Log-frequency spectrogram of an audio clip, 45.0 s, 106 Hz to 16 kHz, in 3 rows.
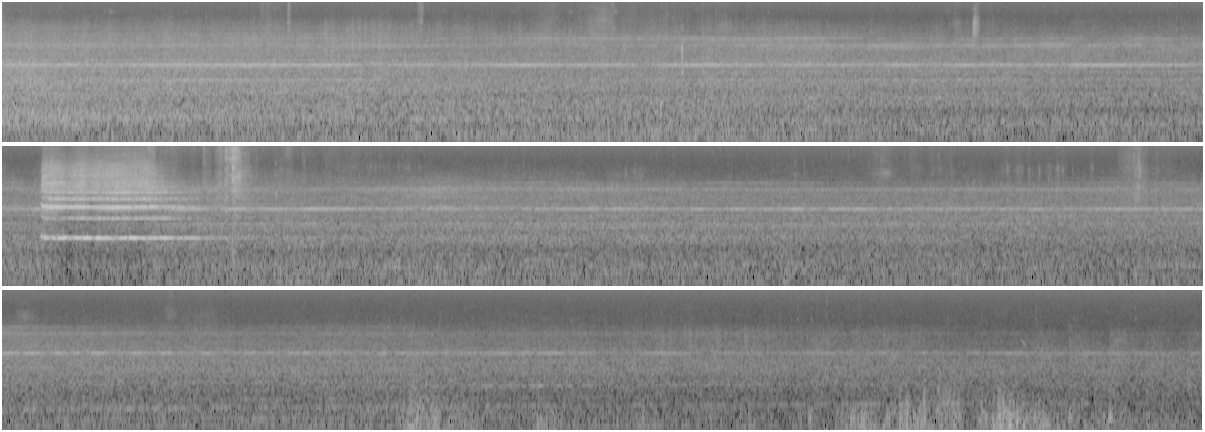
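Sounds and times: diesel locomotive engine whining: 0.0s - 45.0s
locomotive horn blast: 15.5s - 18.2s.

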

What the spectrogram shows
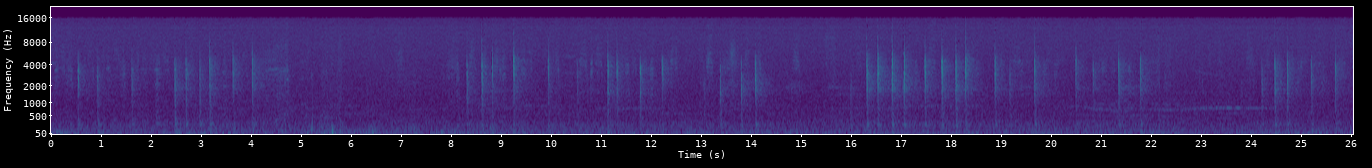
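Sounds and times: chalk tapping and scratching on chalkboard: 0.0s - 4.2s, 7.9s - 15.0s, 16.0s - 22.0s, 23.8s - 26.0s.

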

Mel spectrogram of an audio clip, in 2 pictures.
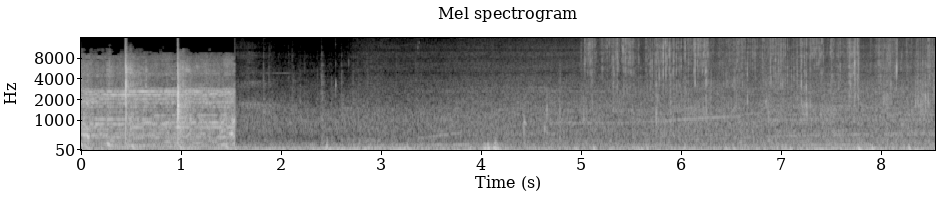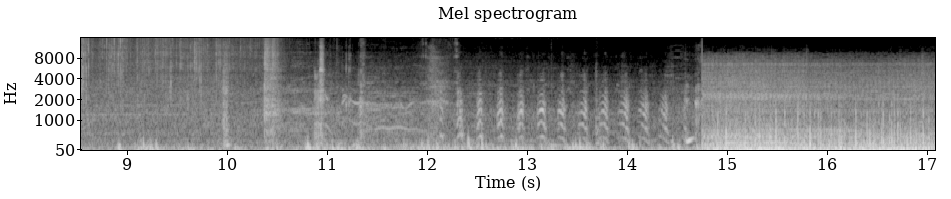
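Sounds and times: liquid splashing: 4.9s - 10.4s
wind buffeting microphone: 7.7s - 17.0s.

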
